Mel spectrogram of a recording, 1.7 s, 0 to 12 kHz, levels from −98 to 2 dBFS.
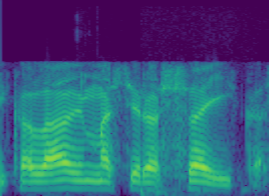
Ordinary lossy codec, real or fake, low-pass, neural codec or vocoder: MP3, 64 kbps; real; 10.8 kHz; none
